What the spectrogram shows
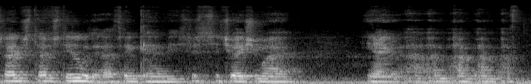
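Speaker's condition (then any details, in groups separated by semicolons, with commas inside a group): Parkinson's disease; no cure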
